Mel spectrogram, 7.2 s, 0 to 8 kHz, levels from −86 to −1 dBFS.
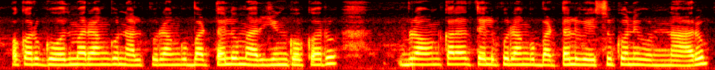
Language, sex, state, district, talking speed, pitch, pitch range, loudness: Telugu, female, Telangana, Mahabubabad, 125 wpm, 240 Hz, 230-245 Hz, -14 LUFS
